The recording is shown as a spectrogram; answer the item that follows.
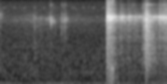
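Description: Bottle opener prying the metal crown cap off a glass beer bottle: a sharp metallic pop about a second and a half in, followed shortly by a second click.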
